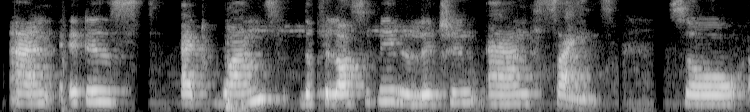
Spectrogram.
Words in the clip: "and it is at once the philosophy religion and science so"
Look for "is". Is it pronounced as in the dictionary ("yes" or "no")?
yes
